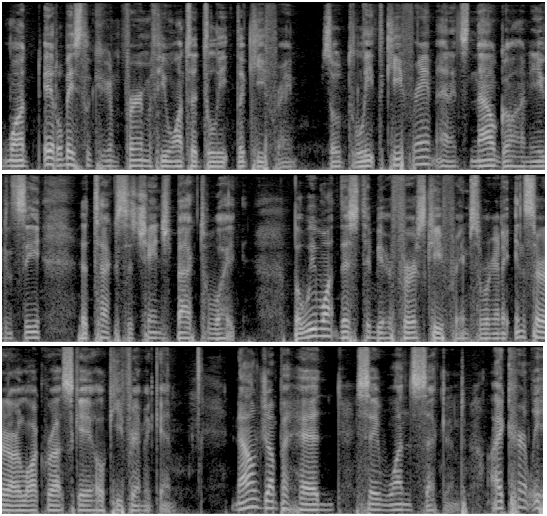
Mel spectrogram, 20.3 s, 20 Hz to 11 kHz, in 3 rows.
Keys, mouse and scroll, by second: 6.0-7.9 drag, 10.1-12.0 drag, 13.1 i.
